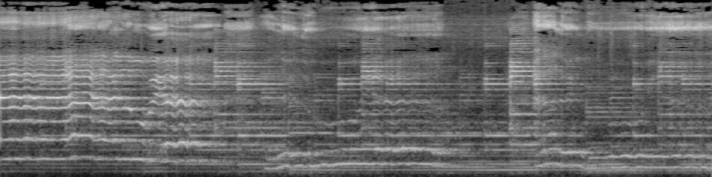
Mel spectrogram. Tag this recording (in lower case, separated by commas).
music, female singing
